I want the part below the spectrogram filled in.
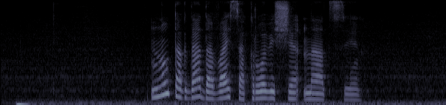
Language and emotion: Russian, neutral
